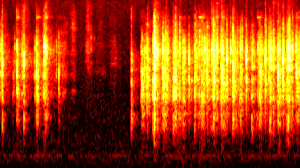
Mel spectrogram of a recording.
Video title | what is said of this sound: Fafnir Fortress/Chained Key Double Feature | if you shake it you can hear there's stuff in here still and there's still three four bolts still in here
